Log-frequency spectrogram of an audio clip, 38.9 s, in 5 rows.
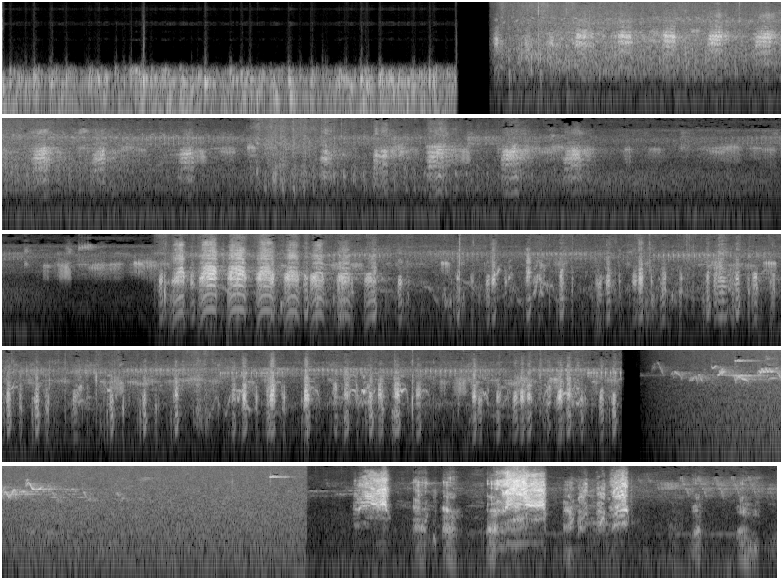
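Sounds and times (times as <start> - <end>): ducks quacking: 4.9 - 10.2, 10.9 - 15.4, 17.0 - 29.6.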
